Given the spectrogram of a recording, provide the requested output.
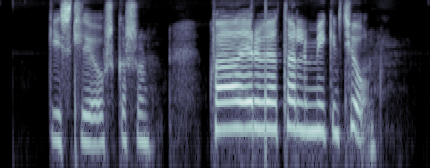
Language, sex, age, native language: Icelandic, female, 40-49, Icelandic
